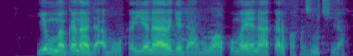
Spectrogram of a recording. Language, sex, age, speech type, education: Hausa, male, 15-29, read, secondary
